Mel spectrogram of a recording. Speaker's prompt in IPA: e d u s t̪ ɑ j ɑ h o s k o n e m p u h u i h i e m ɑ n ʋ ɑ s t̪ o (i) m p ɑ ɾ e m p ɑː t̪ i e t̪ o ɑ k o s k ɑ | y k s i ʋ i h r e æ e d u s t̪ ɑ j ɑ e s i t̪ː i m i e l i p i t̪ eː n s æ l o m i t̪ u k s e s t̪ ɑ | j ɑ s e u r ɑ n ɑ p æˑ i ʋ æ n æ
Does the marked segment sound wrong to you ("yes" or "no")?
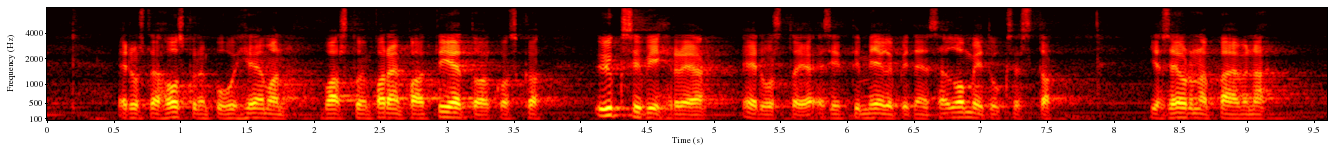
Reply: no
